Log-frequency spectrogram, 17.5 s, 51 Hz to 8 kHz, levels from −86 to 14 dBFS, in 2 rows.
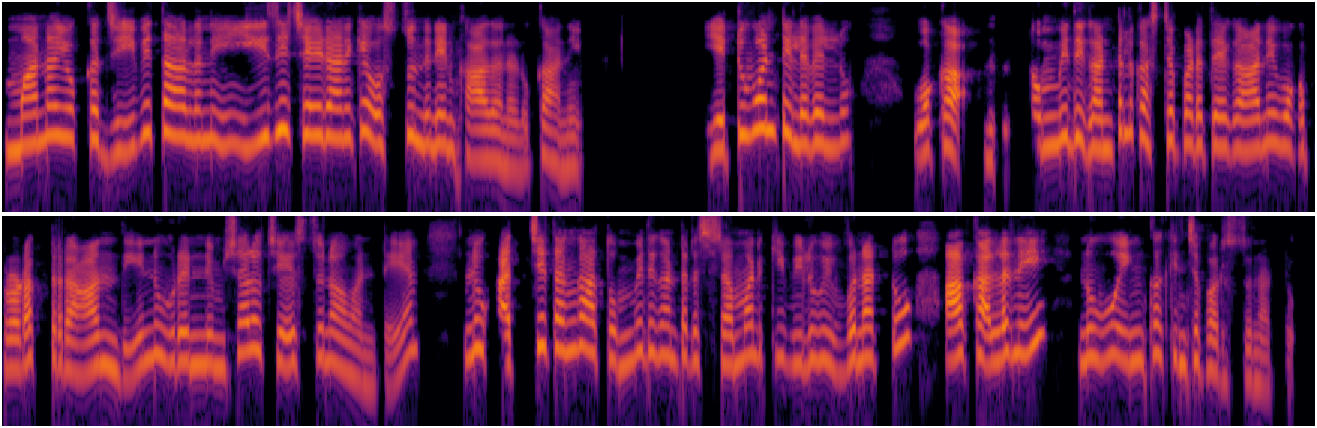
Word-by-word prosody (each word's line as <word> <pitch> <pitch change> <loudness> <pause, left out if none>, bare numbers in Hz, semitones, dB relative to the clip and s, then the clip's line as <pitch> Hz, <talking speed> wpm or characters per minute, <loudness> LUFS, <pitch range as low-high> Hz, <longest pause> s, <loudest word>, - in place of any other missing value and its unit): మన 270 +2 +5 0.2
యొక్క 305 - -7 0.2
జీవితాలని 300 +1 +3 0.2
ఈజీ 355 +4 +3
చేయడానికే 325 +1 +3
వస్తుంది. 310 -3 -3
నేను 245 -3 -1
కాదనను. 180 -6 -1
కానీ, 155 -3 -6 1.0
ఎటువంటి 360 +6 +3
లెవెల్‌లో? 275 0 -1 0.5
ఒక - - -6 0.6
9 265 +5 +1
గంటలు 245 +9 +1
కష్టపడితే 270 -3 -1
గాని 240 +4 +1
ఒక 225 - -7
ప్రొడక్ట్ 235 +5 0
రానిది, 195 -1 0
నువ్వు 275 -4 -4
2 230 -2 -1
నిమిషాలు 305 +10 -2
చేస్తున్నావంటే, 225 - -5 0.5
నువ్వు 330 -1 -1
ఖచ్చితంగా 330 +7 +2
ఆ - - -17
9 290 +6 -5
గంటల 275 -2 -4
శ్రమకి 275 +4 -3
విలువివ్వనట్టు. 255 - -2 0.3
ఆ - - +12
కళని 295 - +4 0.4
నువ్వు 270 +2 -4
ఇంకా 290 +4 -4
కించపరుస్తున్నట్టు. 195 - -8
265 Hz, 120 wpm, -22 LUFS, 230-305 Hz, 1.0 s, ఆ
